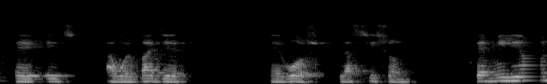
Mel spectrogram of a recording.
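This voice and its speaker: Speaking at a fairly slow pace, a man with a medium-pitched, somewhat breathy voice and a dark, mellow tone keeps his intonation fairly even. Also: long, frequent pauses. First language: Spanish. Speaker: football club director. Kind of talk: Q&A session. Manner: halting.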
